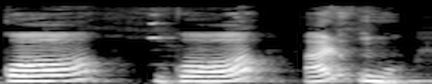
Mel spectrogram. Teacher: ফুসফুস থেকে বায়ুর কম নির্গত হয় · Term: অল্পপ্রাণ বর্ণ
